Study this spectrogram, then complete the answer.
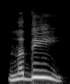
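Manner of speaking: नदी, ending ई stressed and long. Shown as a demonstration. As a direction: lean on the ई at the end of नदी. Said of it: "ई की ज्यादा आ रही है".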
